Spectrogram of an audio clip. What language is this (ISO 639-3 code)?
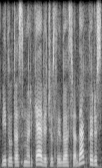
lit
